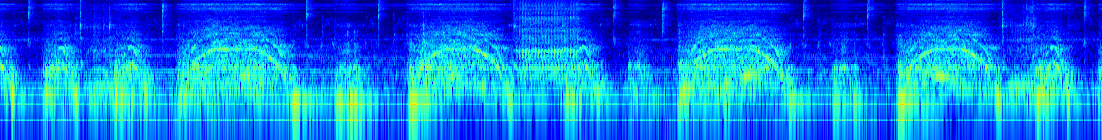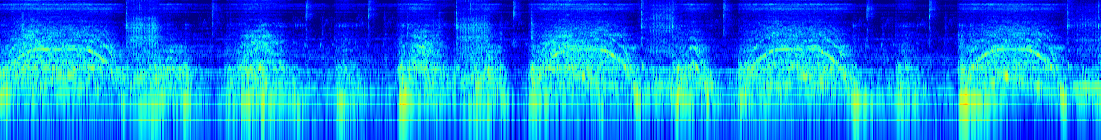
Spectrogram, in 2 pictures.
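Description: A machine clicks and clacks sharply in a quick rhythm.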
